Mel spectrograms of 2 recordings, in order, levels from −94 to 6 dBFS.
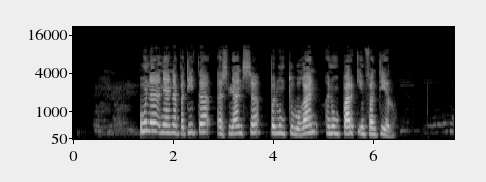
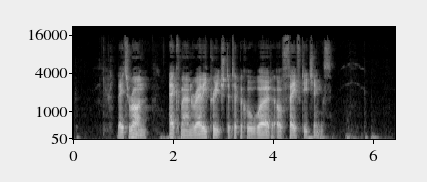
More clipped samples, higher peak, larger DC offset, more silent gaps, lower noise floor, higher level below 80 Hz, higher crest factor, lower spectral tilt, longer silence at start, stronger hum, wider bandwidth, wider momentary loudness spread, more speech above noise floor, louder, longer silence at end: neither; about the same, -4 dBFS vs -2 dBFS; neither; neither; first, -71 dBFS vs -61 dBFS; second, -84 dBFS vs -50 dBFS; about the same, 22 dB vs 20 dB; about the same, -3.5 dB/octave vs -4.5 dB/octave; first, 1.35 s vs 0.9 s; neither; second, 10.5 kHz vs 16 kHz; second, 9 LU vs 13 LU; first, 47 dB vs 41 dB; second, -25 LUFS vs -20 LUFS; first, 1.2 s vs 0.4 s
